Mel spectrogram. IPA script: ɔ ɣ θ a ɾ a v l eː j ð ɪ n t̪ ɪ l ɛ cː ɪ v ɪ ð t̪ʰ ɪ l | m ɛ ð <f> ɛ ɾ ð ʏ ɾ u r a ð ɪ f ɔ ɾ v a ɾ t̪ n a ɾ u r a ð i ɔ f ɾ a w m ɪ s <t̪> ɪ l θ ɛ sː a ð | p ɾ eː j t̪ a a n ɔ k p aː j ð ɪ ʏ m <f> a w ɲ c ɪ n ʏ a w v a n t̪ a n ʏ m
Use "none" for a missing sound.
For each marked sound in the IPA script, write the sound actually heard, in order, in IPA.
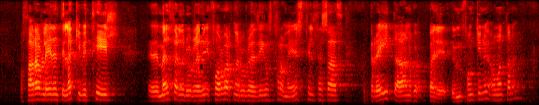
f, t̪ʰ, f

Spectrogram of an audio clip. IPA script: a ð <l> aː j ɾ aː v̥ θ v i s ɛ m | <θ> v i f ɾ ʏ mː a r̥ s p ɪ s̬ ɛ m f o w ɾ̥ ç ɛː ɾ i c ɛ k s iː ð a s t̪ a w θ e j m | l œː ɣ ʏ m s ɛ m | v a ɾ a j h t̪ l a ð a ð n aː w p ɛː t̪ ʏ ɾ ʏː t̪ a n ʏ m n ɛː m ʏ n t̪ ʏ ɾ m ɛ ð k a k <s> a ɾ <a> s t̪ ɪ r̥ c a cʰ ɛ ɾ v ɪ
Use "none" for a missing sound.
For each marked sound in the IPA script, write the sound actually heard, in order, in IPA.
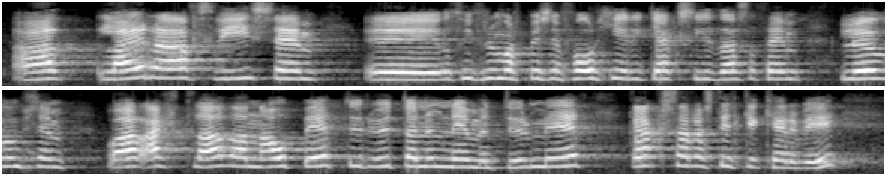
l, θ, s, a

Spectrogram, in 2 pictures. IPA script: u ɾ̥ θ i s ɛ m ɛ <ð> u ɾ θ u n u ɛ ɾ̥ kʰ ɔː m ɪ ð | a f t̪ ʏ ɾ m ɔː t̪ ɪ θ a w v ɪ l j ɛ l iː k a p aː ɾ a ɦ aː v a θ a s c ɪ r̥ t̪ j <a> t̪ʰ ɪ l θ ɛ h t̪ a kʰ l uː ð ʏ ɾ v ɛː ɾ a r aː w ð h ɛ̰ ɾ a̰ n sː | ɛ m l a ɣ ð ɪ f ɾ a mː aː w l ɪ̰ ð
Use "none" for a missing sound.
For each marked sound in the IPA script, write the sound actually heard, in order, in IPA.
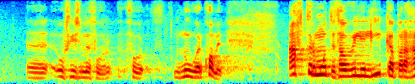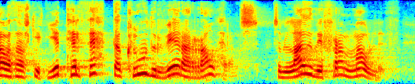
θ, ɛ

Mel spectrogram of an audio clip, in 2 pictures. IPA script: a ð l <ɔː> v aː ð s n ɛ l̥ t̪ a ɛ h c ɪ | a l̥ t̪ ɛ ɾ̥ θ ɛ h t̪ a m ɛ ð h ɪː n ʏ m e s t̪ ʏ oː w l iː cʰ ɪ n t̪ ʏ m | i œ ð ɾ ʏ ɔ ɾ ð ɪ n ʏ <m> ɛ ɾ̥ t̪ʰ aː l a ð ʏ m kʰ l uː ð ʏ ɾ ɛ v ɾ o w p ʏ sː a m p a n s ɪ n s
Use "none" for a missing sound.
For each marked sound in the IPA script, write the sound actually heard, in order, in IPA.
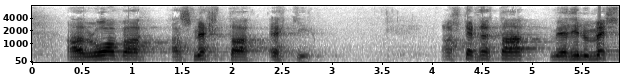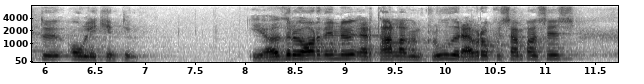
ɔː, none

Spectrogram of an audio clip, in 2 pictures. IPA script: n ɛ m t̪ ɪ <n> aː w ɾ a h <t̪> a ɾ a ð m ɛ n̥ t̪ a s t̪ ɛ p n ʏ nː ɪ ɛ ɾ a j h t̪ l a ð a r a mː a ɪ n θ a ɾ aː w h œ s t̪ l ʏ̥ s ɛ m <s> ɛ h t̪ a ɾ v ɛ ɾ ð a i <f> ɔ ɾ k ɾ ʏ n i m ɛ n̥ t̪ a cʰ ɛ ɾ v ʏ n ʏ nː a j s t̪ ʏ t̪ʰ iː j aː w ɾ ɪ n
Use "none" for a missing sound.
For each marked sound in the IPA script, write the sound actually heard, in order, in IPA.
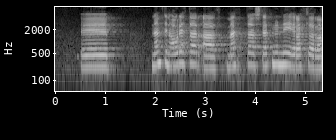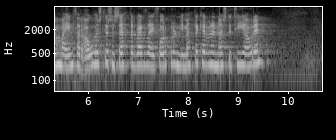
n, t̪, s, f

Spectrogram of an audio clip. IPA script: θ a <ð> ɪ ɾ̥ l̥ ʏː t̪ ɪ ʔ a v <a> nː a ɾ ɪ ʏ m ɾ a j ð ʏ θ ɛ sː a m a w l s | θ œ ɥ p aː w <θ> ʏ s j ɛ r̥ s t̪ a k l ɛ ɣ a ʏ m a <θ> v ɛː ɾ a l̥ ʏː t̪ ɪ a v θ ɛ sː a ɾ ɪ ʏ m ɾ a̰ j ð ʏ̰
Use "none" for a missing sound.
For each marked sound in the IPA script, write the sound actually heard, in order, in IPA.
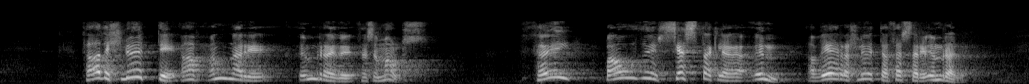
ð, a, ð, ð

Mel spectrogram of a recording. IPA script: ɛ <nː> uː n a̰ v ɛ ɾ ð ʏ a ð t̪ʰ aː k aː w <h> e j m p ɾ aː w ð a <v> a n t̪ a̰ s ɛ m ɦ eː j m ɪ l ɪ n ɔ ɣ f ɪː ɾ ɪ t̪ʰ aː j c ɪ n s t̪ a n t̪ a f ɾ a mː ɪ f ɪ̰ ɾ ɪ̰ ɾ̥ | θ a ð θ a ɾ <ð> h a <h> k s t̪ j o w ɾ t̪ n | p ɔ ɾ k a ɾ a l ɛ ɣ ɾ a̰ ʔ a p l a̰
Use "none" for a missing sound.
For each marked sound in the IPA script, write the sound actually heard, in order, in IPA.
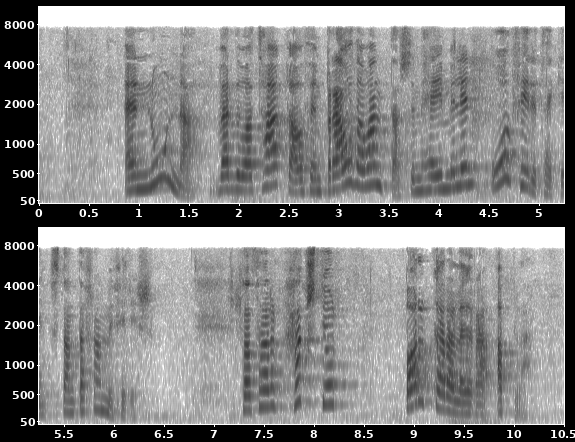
nː, θ, v, v, none

